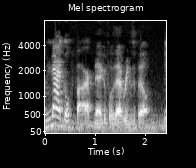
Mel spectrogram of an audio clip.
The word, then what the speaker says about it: Naglfar: And correct pronunciation as well. Naglfar.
